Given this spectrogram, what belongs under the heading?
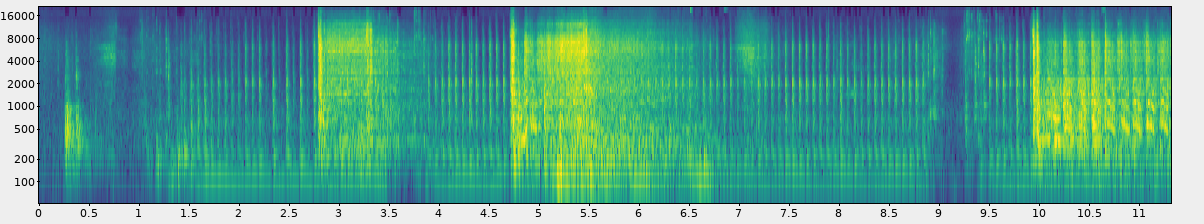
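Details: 1967 Opel Rekord 2DHT Coupe, unused for years, fuel-fed by a hose: repeated cranking catches briefly, sputters and stalls several times; engine won't keep running, cause suspected as fuel starvation, not confirmed.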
